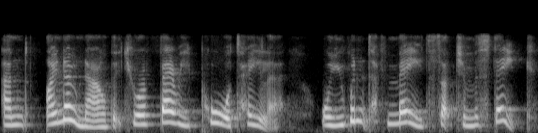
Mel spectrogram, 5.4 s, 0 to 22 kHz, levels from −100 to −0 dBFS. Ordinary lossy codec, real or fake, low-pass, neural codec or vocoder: Opus, 24 kbps; real; 7.2 kHz; none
